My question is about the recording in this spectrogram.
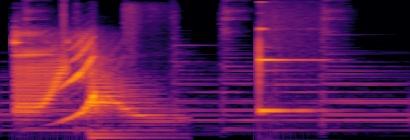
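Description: Cartoon sound effects over children's background music: a springy boing that rises and then falls in pitch, with a low thud about half a second in, then a short bright ding a little past one second in.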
